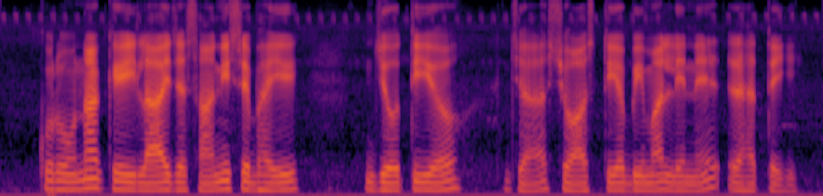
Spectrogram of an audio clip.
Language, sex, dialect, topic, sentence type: Maithili, male, Bajjika, banking, statement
